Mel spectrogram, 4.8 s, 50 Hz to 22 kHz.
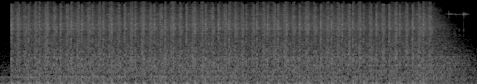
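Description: A P90 submachine gun in a video game fires one long, unbroken automatic burst of rapid, dense shots that stops abruptly near the end.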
